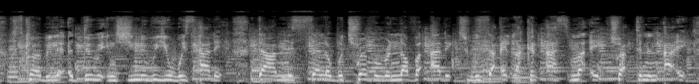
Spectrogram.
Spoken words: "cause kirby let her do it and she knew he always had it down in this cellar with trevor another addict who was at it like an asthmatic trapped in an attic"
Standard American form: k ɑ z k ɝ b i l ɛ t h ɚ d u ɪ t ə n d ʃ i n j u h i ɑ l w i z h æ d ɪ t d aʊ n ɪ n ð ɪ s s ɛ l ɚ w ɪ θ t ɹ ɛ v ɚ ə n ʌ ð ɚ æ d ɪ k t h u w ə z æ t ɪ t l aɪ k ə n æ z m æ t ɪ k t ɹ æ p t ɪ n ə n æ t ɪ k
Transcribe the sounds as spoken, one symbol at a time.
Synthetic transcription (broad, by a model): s k ɝ b i l ɛ t h ɚ d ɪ ɪ t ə n ʃ i n j u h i ɑ l w i z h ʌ d ɪ t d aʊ ɪ n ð ɪ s s ɛ l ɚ w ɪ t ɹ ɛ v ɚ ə n ʌ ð ɚ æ d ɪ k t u w ə z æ t ɪ t l aɪ k ə n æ s m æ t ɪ k t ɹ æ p t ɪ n ə n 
